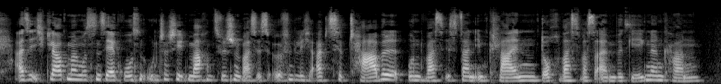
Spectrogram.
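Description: At a very fast pace with hardly any pauses, a woman speaks at a medium pitch and fairly even intonation. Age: 50s. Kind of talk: interview.

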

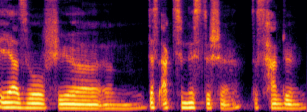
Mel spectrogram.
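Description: Monotone, flat intonation marks a man of medium pitch who talks at a very slow pace. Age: 20s. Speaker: news editor and fact-checker. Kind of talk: interview.

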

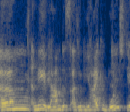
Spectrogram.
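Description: Using an ordinary speaking voice, a woman talks with a fairly high pitch and ordinary pitch variation. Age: 20s. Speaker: singer and social worker. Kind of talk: casual interview.

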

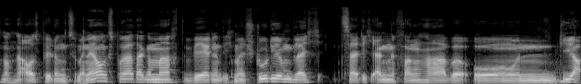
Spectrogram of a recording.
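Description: He talks at a moderate pace with a fairly low pitch. This man has a plain, everyday voice. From Hamburg, northern Germany. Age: 20s. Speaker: podcast host, fitness blogger. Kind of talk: casual solo podcast monologue.

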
